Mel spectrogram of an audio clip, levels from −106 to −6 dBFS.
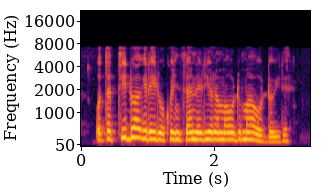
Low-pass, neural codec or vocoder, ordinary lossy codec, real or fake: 7.2 kHz; none; none; real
